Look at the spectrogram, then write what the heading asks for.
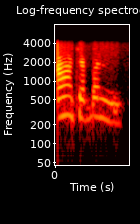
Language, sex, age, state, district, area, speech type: Telugu, female, 30-45, Andhra Pradesh, Kadapa, rural, conversation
